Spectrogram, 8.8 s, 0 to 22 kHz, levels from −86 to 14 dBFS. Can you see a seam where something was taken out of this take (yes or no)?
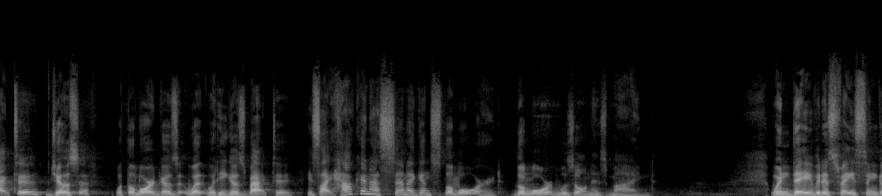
yes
